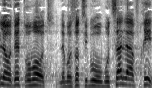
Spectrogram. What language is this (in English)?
Hebrew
